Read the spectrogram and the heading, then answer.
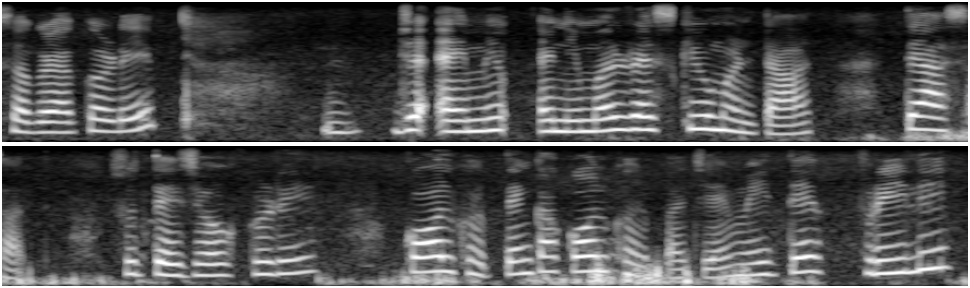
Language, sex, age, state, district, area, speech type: Goan Konkani, female, 18-30, Goa, Pernem, rural, spontaneous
